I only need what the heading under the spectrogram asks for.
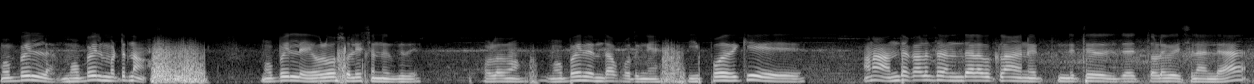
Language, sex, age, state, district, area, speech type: Tamil, male, 30-45, Tamil Nadu, Sivaganga, rural, spontaneous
